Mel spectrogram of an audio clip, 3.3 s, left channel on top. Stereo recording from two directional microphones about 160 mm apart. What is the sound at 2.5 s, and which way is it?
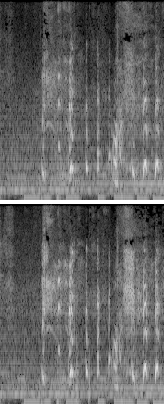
Chuckle, centre (ahead or behind).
